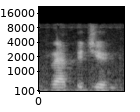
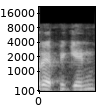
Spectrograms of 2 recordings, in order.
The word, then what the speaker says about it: repugnant: बोलते हैं यहाँ पर रेपिजेंट. बहुत सारे इसको रेपिगेंट भी बोलते हैं, बहुत सारे इसको रेपिजेंट भी बोलते हैं. इट इज a matter of pronunciation, जैसा ठीक लगे वैसा कर सकते.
